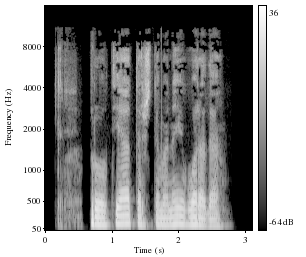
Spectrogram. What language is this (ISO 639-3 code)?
pus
